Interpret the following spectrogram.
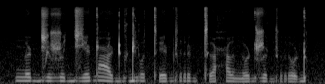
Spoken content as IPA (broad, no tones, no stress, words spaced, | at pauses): nɤɖd͡ʑʊʐʊ d͡ʑeɖ ʕɪɖɡʊɖjo tʼeɖrəɖ tʼəħɤ noɖʐɤɖ roɖ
